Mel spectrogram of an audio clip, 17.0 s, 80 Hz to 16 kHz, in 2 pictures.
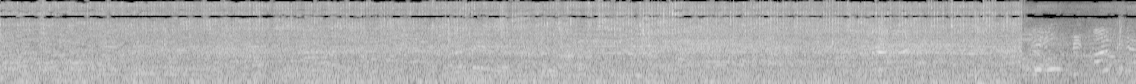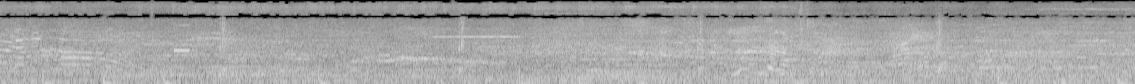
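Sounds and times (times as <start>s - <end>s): game machine noise: 0.0s - 7.7s
voices: 0.0s - 17.0s.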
